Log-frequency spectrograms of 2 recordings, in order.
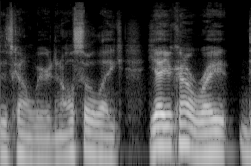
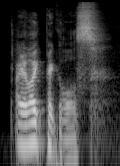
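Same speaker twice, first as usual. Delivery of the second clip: goofy, silly put-on voice, pitched up; 5 semitones higher than usual. Mid-conversation, slipping one line into a silly funny voice. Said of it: "I threw a funny voice in".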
